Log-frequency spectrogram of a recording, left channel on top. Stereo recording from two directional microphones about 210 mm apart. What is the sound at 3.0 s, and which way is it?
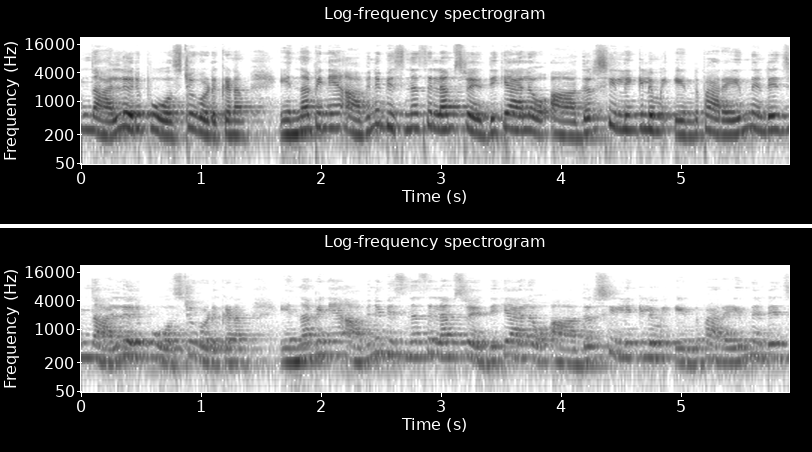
Speech, 50° left (ahead or behind).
